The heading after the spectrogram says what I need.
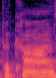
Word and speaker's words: pecan: pralines, you'll often find pecans at a Southern Thanksgiving. It's also worth noting that it's pronounced pecans when talking about just the nuts, but if you're talking about a pie, it's a pecan pie.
